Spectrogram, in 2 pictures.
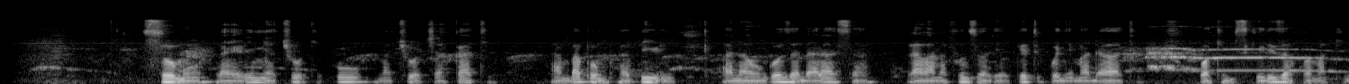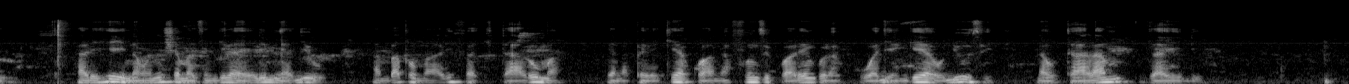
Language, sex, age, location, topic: Swahili, male, 18-24, Dar es Salaam, education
